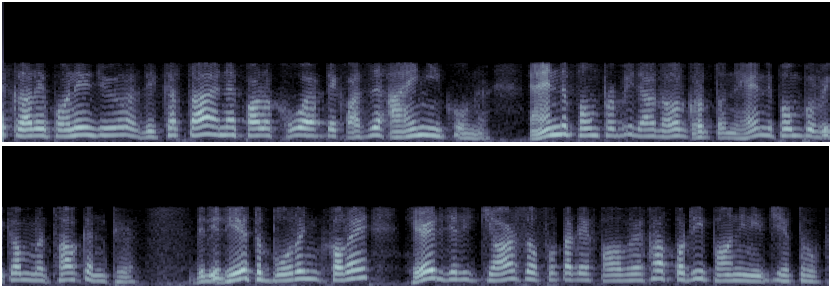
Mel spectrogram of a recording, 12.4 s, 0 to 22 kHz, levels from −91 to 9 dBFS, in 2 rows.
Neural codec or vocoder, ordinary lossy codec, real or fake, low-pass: codec, 16 kHz in and 24 kHz out, 0.4 kbps, LongCat-Audio-Codec, fine tuned four codebook decoder; none; fake; 3.6 kHz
